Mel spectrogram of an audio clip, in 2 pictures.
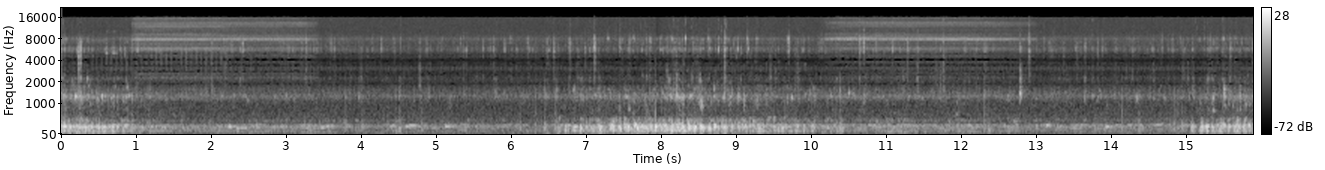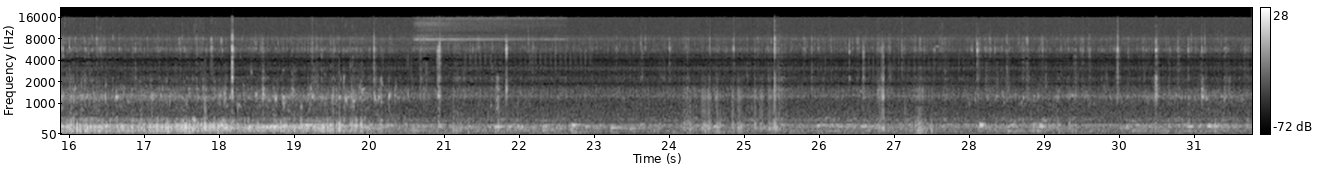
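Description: Scuba diver breathing underwater through a regulator: three short hissing inhales, each followed by a long bubbling exhale, repeating about every ten seconds.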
